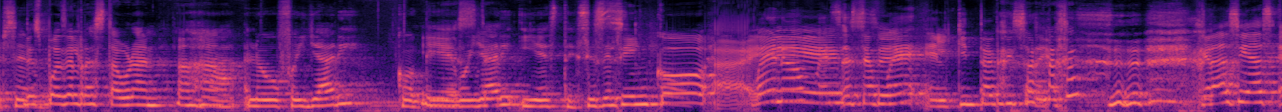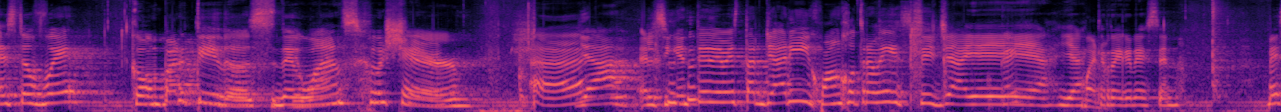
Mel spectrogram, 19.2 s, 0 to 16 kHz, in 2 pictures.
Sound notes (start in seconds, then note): 7.4 laughs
